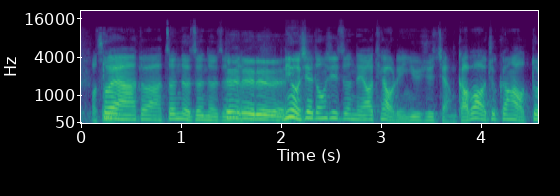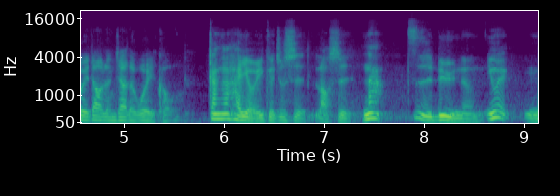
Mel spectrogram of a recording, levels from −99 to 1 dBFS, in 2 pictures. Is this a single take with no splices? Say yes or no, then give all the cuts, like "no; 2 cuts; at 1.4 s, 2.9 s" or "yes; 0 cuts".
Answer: yes; 0 cuts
